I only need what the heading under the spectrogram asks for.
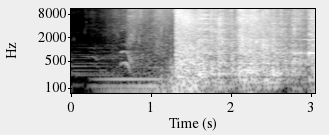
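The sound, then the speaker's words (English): A loud crash of glass shattering bursts in after a low rumbling buildup as glass is smashed in a rage room at a business called Outrage in Kennesaw, Georgia, followed by a sustained bright spray of breaking shards and tinkling debris. “Georgia got its newest rage room last year, also called smash rooms or anger rooms.”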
